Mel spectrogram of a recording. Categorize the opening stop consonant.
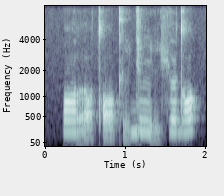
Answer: ejective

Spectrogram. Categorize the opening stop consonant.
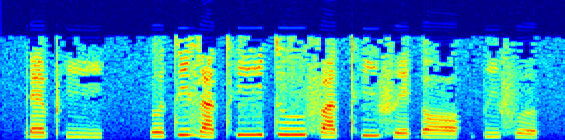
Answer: aspirated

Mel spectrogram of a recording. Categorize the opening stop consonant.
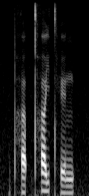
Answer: aspirated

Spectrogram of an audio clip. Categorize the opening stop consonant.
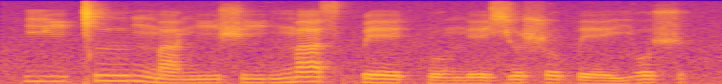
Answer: click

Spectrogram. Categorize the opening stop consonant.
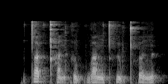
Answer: plain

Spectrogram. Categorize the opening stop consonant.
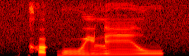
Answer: aspirated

